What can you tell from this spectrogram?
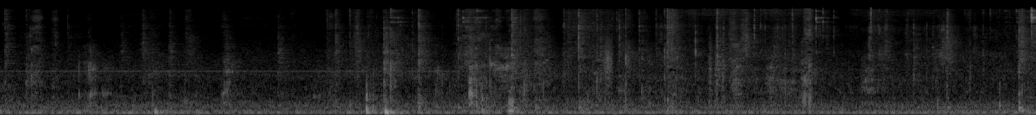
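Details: Rachel the Shih Tzu and Ricky the Lhasa Apso play fighting in South Beach, Miami, wrestling, tail biting and body flipping; short snorting bursts and scuffling thumps rise over a steady low hum, loudest near the four-second mark.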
